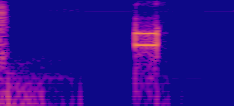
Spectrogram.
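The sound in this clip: A single short dual-tone touch-tone beep sounds from a phone that is rerouting a call. It is clear and steady and follows a brief burst of low rumbling noise.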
